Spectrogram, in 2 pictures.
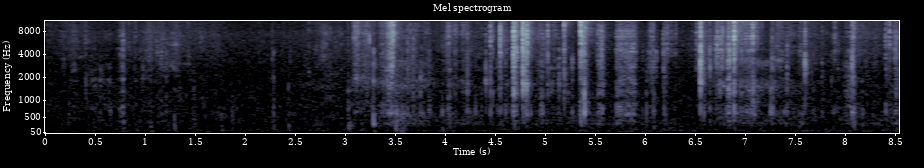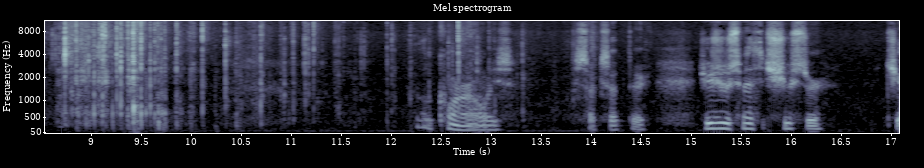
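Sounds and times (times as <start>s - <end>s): cellophane wrapper tearing and crinkling: 3.2s - 13.4s.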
